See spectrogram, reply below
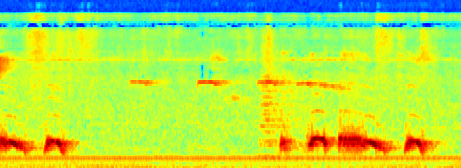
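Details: Spotted dove calling to lure wild birds: two soft coos, a quiet gap with a faint thin whistle, then a longer rolling coo phrase, all over a steady low hum.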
